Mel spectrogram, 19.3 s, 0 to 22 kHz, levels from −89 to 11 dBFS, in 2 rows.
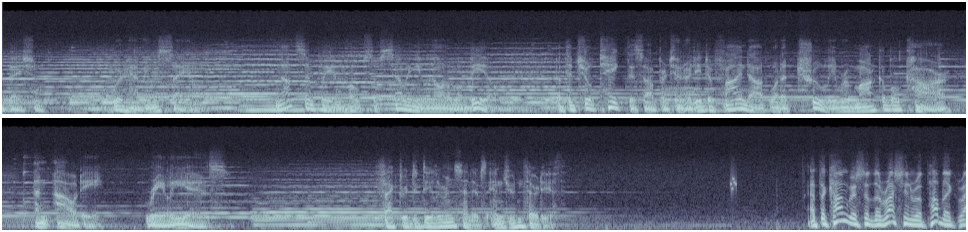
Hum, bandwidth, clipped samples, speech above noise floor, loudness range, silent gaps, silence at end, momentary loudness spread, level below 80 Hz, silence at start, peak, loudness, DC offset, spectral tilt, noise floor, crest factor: none; 15.5 kHz; under 0.1%; 24 dB; 4 LU; none; 0 s; 6 LU; -30 dBFS; 0 s; 0 dBFS; -13 LUFS; 0.2%; -7.5 dB/octave; -36 dBFS; 12 dB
